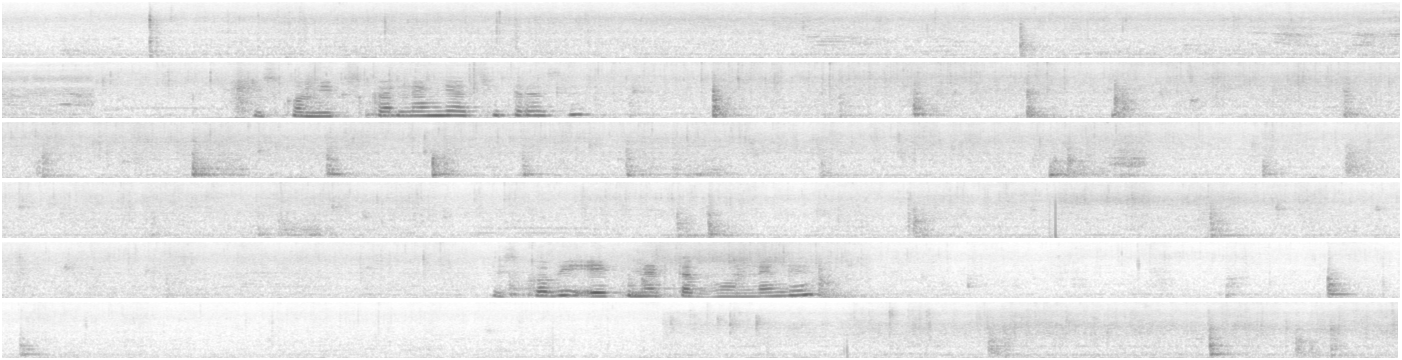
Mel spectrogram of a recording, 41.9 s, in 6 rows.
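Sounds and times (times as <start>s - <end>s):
food sizzling in a pan: 0.0s - 41.9s
spatula scraping a pan: 10.5s - 21.0s, 21.6s - 23.1s.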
